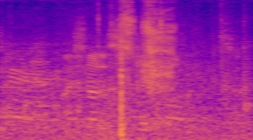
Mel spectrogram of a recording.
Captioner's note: grunts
